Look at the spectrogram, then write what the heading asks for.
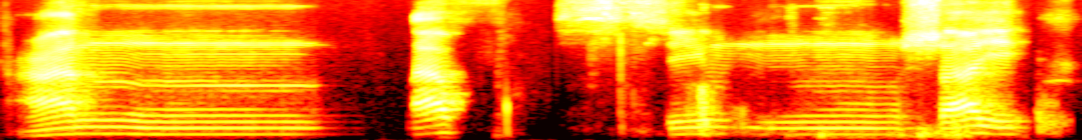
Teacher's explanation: Dibaca nun tasdid, ditandai ada nun tasdid, ini dibaca mendengung, ya. Ditahan 2 harokat. An naf sin syai, sin kasroh tanwin bertemu dengan huruf shin, ini bacaan ikhfa, dibaca samar-samar. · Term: idgham mutamasilain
